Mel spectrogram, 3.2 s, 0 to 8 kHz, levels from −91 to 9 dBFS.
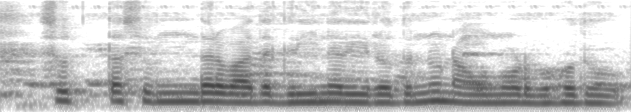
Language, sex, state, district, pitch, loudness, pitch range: Kannada, female, Karnataka, Belgaum, 180 Hz, -27 LUFS, 175-200 Hz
